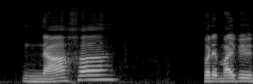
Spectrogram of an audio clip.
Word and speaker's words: Naja: I think it's pronounced... Naja? But it might be Naja.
